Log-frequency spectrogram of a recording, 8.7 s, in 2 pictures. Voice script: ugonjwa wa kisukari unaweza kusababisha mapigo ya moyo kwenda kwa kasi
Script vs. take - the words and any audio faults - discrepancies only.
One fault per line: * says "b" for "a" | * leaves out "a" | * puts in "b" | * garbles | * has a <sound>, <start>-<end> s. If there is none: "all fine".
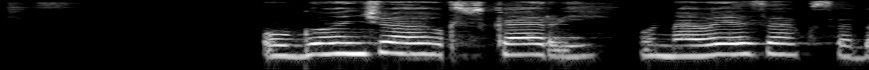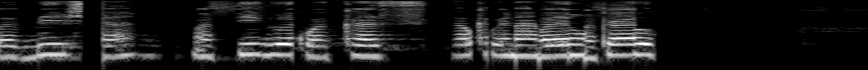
* leaves out "wa"
* has a dropout, 4.7-4.9 s
* leaves out "ya moyo kwenda"
* garbles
